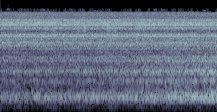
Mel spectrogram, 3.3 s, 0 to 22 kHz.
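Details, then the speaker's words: Homebuilt two-valve super-regenerative VHF receiver (120–160 MHz), tuned around 134.750 MHz and heard through a scanner while marking the dial. A steady hiss swells slightly toward the end: the normal rushing sound of the super-regen. "now all we do is we go up in frequency until we hear the rushing sound of the super regen"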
